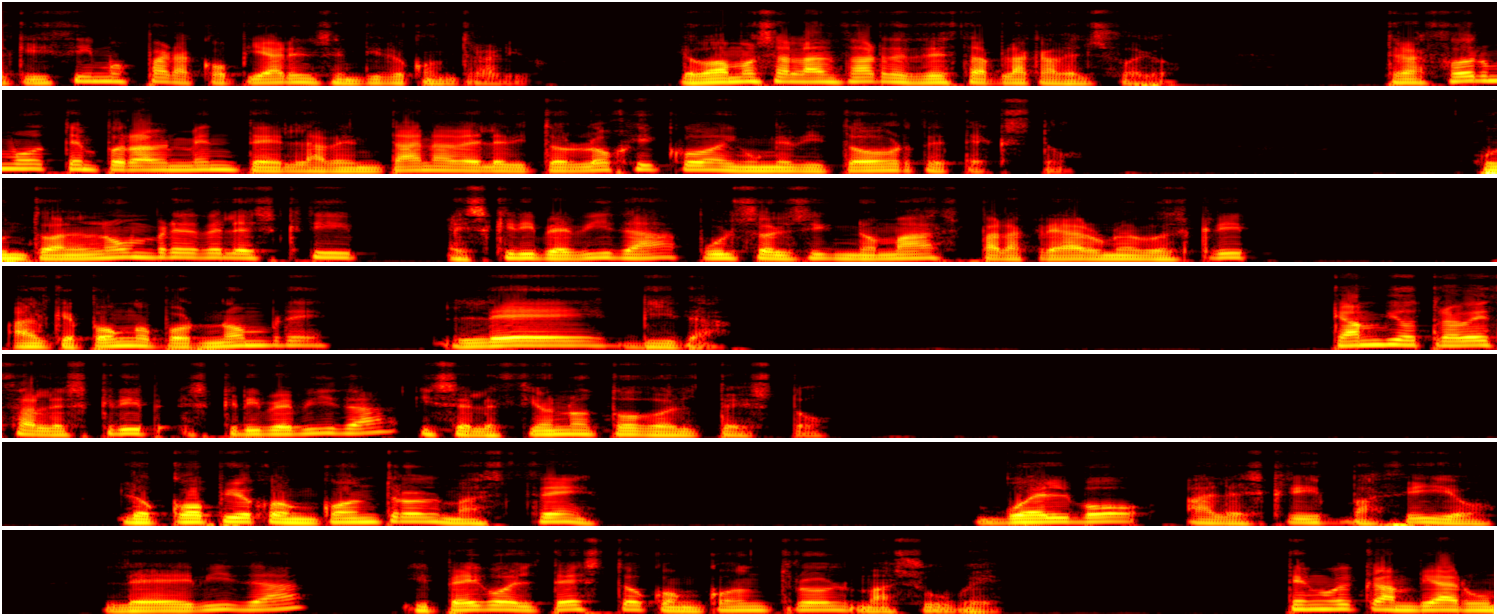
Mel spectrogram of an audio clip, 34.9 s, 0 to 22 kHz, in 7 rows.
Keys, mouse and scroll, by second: 17.2 e.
